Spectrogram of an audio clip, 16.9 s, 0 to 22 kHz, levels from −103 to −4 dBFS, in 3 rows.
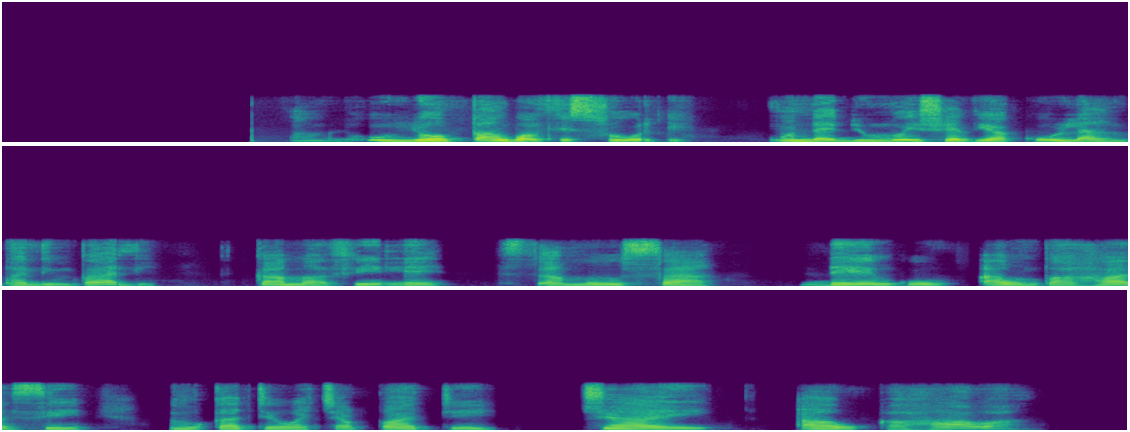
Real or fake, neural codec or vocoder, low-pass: fake; codec, 44.1 kHz, 2.6 kbps, DAC; 7.2 kHz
